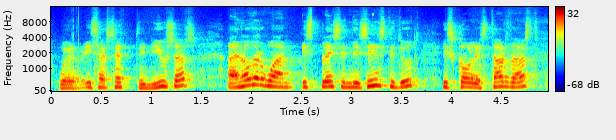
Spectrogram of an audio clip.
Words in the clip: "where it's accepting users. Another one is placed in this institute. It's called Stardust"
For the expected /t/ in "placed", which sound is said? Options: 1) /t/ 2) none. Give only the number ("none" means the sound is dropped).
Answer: 2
